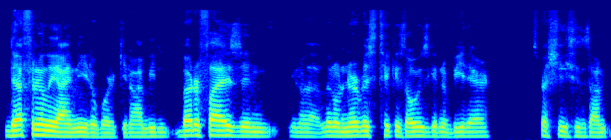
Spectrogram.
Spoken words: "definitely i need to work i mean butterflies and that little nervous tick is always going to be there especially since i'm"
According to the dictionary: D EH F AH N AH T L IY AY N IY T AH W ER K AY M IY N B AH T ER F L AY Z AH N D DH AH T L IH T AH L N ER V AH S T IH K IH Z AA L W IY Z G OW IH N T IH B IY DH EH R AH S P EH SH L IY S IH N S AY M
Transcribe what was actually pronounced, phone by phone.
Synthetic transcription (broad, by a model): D EH F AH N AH T L IY AY N IY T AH W ER K AY M IY N B AH T ER F L AY Z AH N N DH AH T L IH T L N ER V AH S T IH K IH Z AA L W IY Z G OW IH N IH B IY DH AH R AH S P EH SH L IY S IH N S AY M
